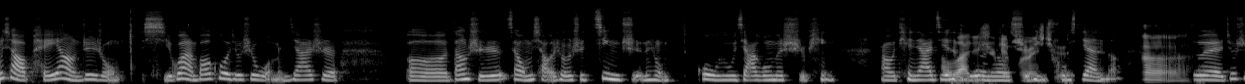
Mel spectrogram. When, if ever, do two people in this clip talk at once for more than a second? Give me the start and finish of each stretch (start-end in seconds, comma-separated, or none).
9.4-10.6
